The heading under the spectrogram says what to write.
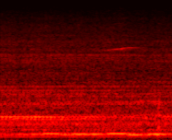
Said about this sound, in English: I got a leaf blower coming in. Coming in real hot. Oh, shit. Oh, I got a leaf blower coming in.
